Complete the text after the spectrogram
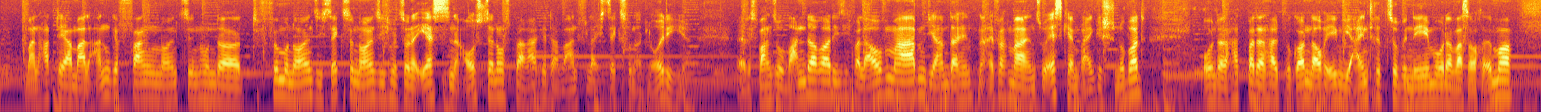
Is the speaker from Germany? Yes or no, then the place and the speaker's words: yes; Weida, Thuringia, Germany; born there; ich selbst bin kein gebürtiger Rasdorfer, sondern wurde in einer kleinen Stadt namens Weida geboren. Das ist so die heutige Landesgrenze Thüringen-Sachsen ungefähr.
